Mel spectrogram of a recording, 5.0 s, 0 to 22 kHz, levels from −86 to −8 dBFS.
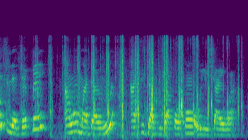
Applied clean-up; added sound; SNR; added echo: none; Livestock, farm animals, working animals; 7 dB; reverberation time 0.3 s.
